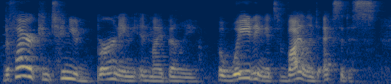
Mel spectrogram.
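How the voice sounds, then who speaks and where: A woman reading a first-person fantasy story aloud in expressive storybook narration. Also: lowish voice, fairly quick. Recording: roomy echo.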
